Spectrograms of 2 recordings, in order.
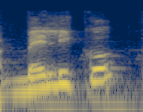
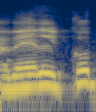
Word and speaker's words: Veljko: Bueno, dice Gustavo que en su sapiencia de serbio, y yo le creo, se pronuncia Bélico. A mí me decían que era Belko, pero bueno, Veljko Paunovic es el nuevo técnico de Chivas.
